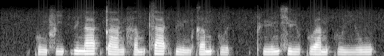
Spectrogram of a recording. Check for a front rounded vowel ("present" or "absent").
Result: present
